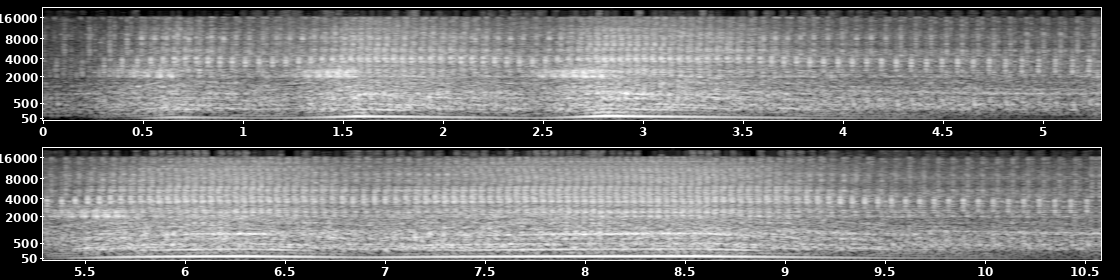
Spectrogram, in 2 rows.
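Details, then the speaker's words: Freshly rebuilt Toyota Corolla 4ZZ after tightening the timing chain tensioner, chain noise gone: quick light ticking over idle speeding up with throttle blips; valve lash incorrectly set, some clearances too tight, others too loose. "Это из- за того, что шум от цепи исчез, но, похоже, механик неправильно отрегулировал толкатели, потому что я только что измерил несколько клапанов. У некоторых слишком тесно, у других слишком большой зазор ."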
